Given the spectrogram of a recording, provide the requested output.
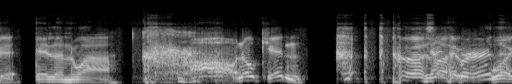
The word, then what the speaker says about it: Illinois: going to Chicago Illinois you don't pronounce the S on the end oh I know that yeah okay I didn't know if you knew that yeah you don't say the S it's Illinois not Illinois yeah or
